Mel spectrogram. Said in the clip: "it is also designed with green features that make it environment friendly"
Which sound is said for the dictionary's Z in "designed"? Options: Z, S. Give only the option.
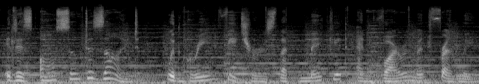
Z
